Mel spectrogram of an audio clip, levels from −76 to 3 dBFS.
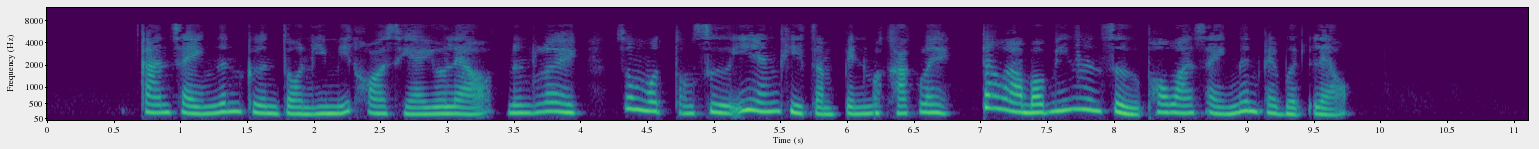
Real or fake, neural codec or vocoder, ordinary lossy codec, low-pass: fake; codec, 16 kHz, 0.7 kbps, FocalCodec; MP3, 32 kbps; 7.2 kHz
